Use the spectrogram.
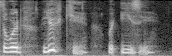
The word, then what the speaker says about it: лёгкий: to pronounce the word лёгкий, or easy. Let's say the second syllable with good Russian default mouth position. Jaw slightly forward, tip of the tongue behind the bottom teeth, lips rounded and protruded.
